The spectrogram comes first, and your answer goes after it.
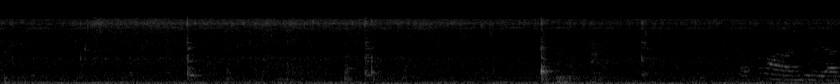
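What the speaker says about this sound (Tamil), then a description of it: "வெங்காயம் கருவேப்பிலை பச்சை மிளகாய் இது மூணுத்தையும் போட்டு நல்லா வதக்கிக்கலாம்" Onion, curry leaves and green chillies sauté in a pan for kurma, giving a steady frying hiss throughout with a few brief clinks of stirring, and a voice talks faintly over it.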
